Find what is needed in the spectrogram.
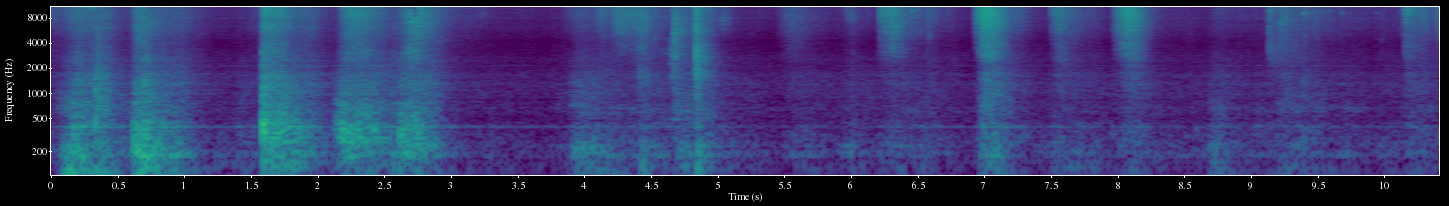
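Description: A series of knocks and bumps: several loud ones close together in the first three seconds, then fainter single knocks every second or so.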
